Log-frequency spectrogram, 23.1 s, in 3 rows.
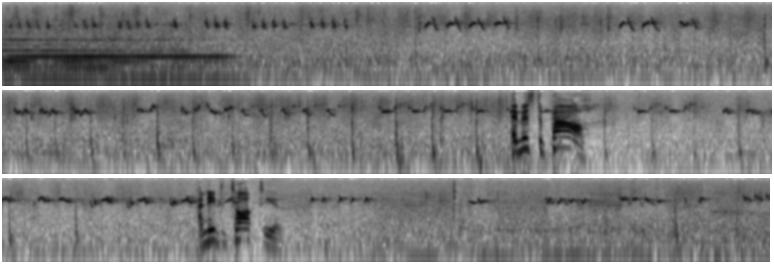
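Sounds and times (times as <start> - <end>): held music notes: 0.0 - 2.8
small birds chirping: 0.0 - 23.0.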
